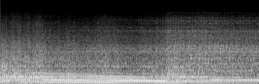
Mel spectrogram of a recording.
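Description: An Abarth 124 Spider engine revs steadily and loud, its tone holding and then dropping slightly as it settles back toward idle, sustained and close throughout.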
